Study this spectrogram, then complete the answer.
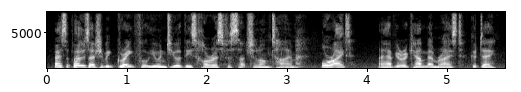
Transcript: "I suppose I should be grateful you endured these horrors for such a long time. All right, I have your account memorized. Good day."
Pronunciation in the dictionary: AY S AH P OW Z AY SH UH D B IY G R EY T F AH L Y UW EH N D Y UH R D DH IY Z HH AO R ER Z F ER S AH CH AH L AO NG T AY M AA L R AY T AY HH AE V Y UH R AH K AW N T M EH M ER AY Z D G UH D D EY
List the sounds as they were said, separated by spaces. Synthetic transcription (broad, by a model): AY S AH P OW Z AY SH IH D B IY G R EY T F AH L Y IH EH N D Y UH R D DH IY Z HH AO R ER Z F ER S AH CH AH L AO NG T AY M AA L R AY T AY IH V Y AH R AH K AW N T M EH M ER AY Z D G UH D D EY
